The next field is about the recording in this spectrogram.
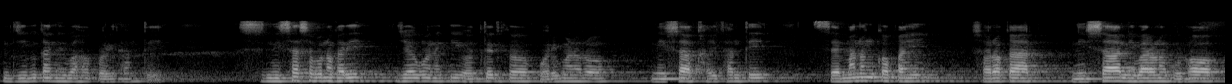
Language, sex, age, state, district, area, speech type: Odia, male, 30-45, Odisha, Boudh, rural, spontaneous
